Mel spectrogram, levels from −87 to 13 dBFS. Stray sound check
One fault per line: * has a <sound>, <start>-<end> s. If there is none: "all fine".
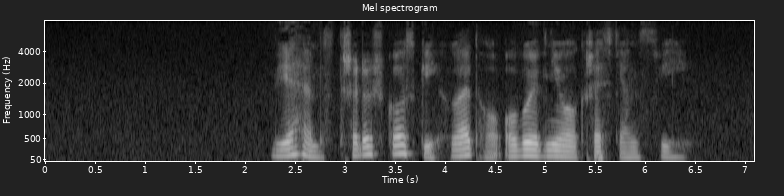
all fine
